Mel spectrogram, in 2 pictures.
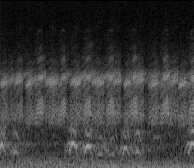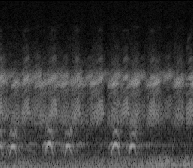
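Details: Many frogs croaking in a rice paddy at the start of summer, before rice planting: continuous buzzy pulsing chorus with clusters of lower, bubbling croaks given in pairs and trios throughout.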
